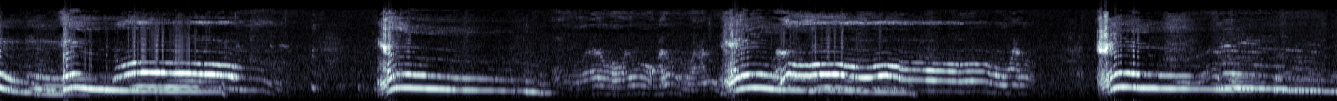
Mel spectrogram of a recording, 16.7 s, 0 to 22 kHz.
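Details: Pet dog howling along with its family in August 2012: long drawn-out wavering howls that slide gently downward, several voices overlapping in layered tones, each bout lasting a few seconds and separated by short quiet gaps.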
